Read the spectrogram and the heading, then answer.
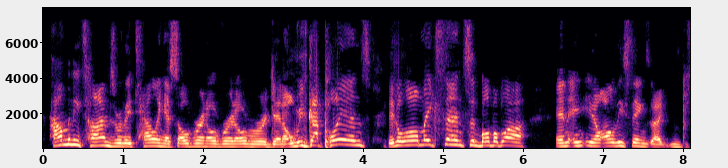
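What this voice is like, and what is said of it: Bad Bernie Sanders impression. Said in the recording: “bad Bernie Sanders impression”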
